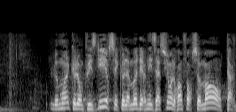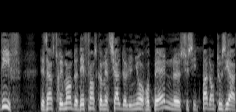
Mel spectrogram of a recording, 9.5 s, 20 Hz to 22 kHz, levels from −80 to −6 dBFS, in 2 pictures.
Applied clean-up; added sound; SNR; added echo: none; none; none; none.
